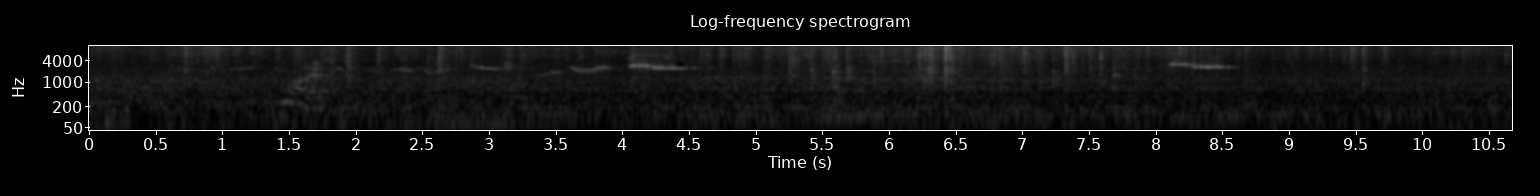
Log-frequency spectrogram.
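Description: A few faint, short, high bird chirps and squeaks, a cluster in the first half and another near the end, over a low steady background rumble.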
